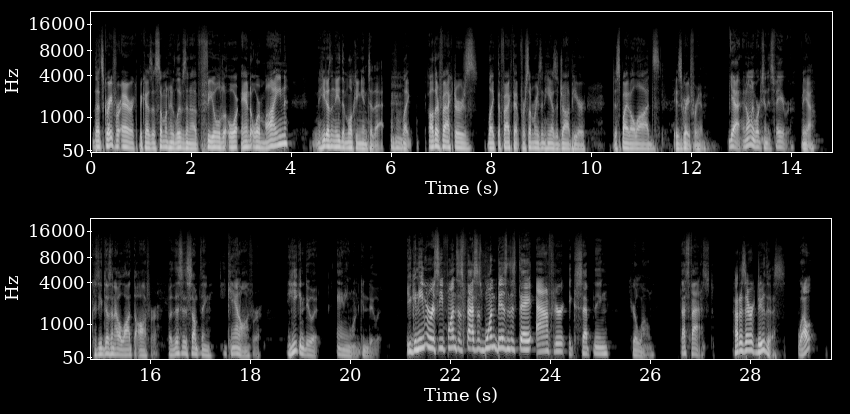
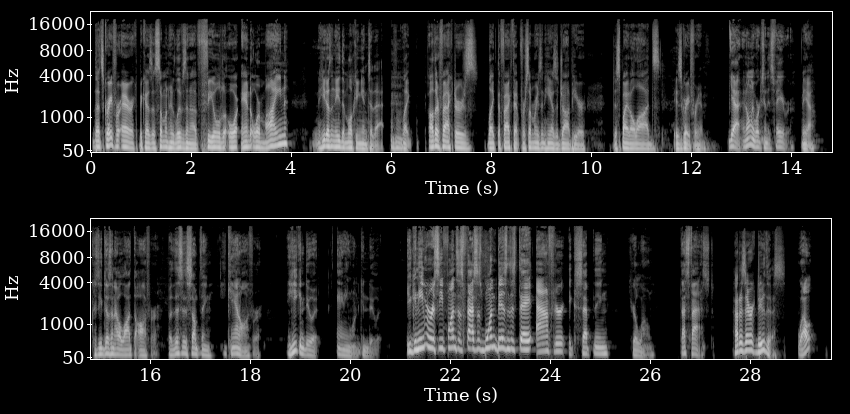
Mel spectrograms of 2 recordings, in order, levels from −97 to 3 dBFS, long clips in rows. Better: second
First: muffled; slightly; fading above 3 kHz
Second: none

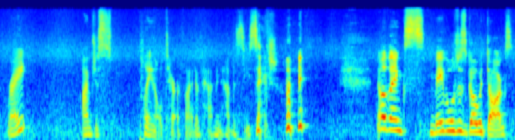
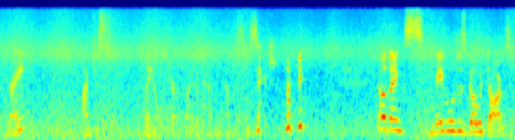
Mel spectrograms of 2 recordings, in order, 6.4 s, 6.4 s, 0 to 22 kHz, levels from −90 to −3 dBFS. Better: first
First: hiss; faint; throughout; 20 dB below the speech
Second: hiss; loud; throughout; 6 dB below the speech

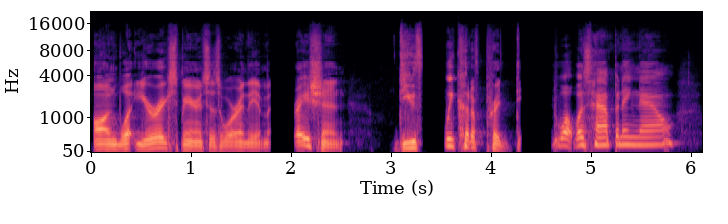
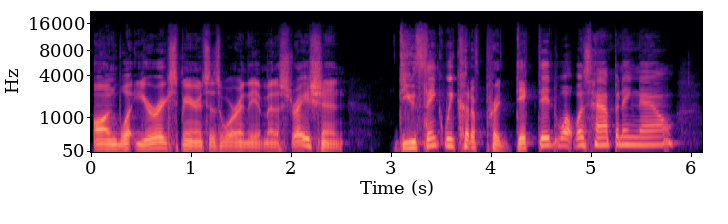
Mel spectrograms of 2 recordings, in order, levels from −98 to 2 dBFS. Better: second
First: audio cutting out; at 2 s, at 3.5 s and at 4.5 s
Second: none

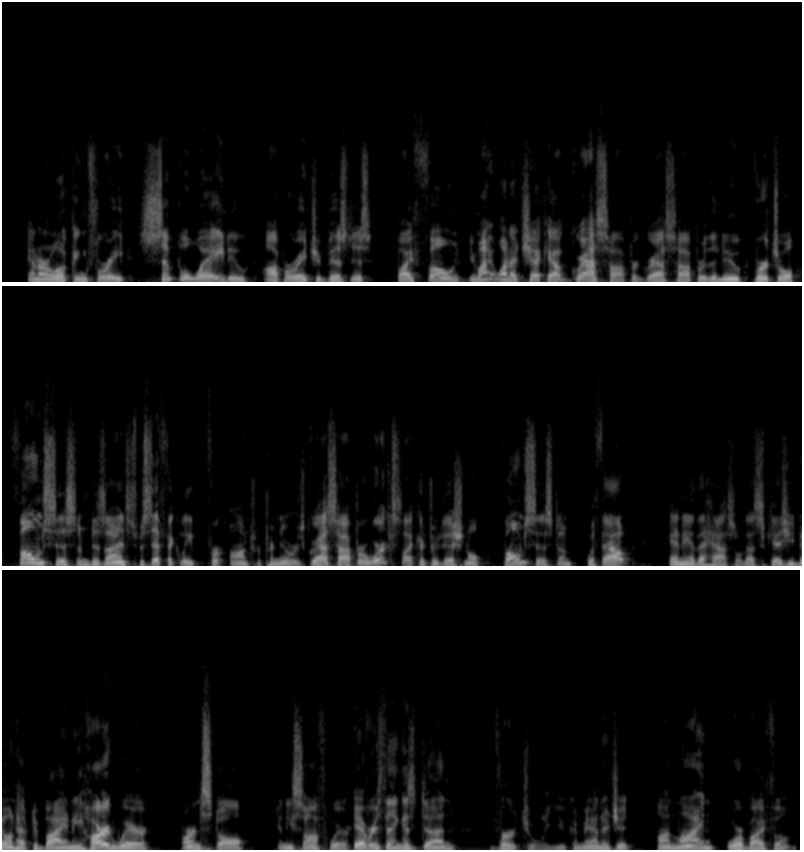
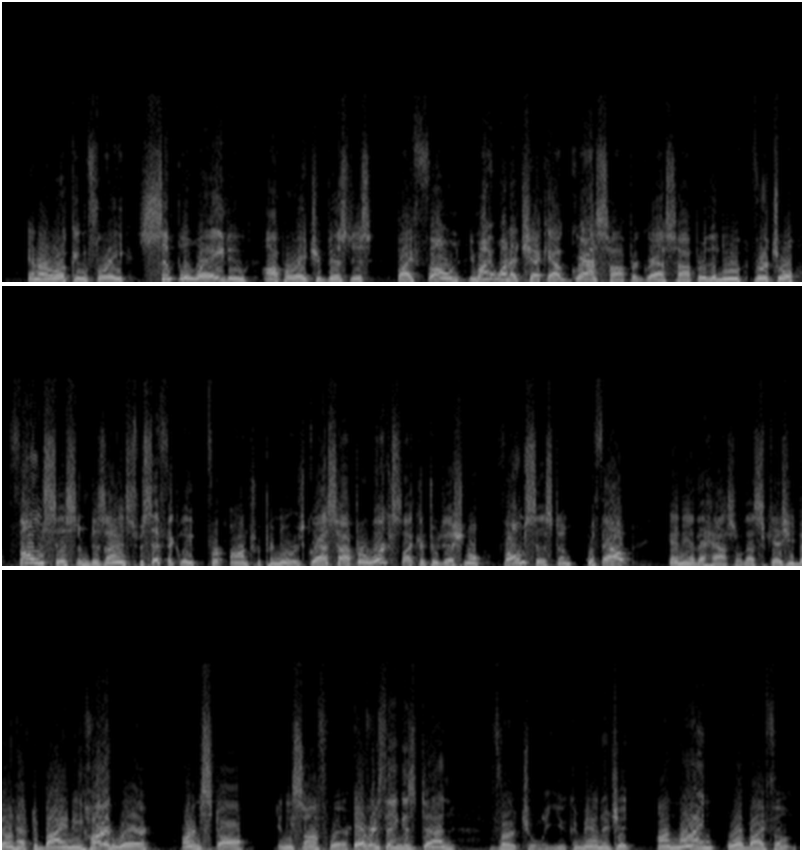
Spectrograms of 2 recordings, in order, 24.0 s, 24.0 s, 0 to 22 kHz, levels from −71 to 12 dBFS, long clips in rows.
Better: first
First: none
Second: distortion; heavy; 8 dB below the speech

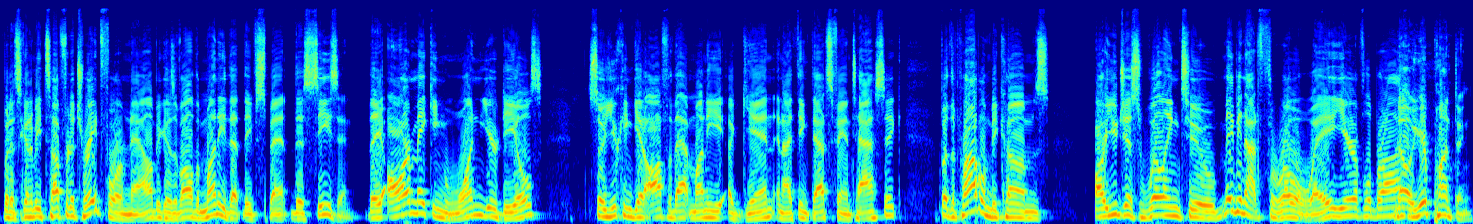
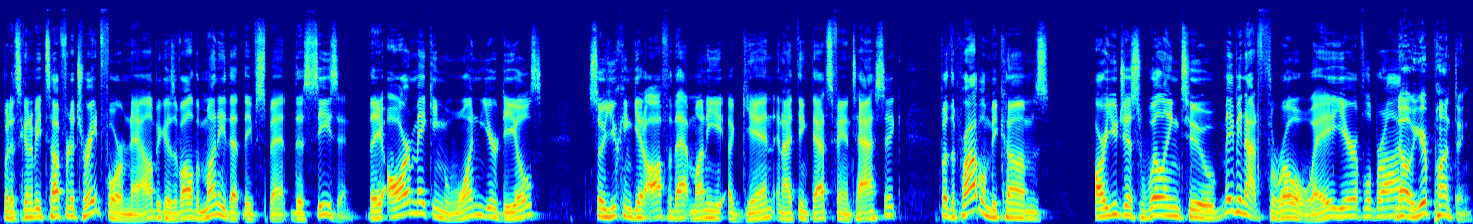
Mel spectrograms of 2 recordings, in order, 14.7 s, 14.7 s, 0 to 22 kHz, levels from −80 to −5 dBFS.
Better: second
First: distortion; slight; 10 dB below the speech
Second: none

